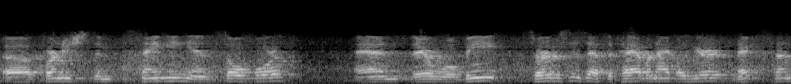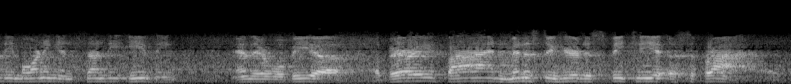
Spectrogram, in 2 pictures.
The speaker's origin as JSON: {"language": "English", "region": "Indiana", "country": "United States", "tie": "born or raised there", "also_born_or_lived": "Kentucky", "said": "near my hometown where I was born and raised. They're born, and I was raised here in Indiana."}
